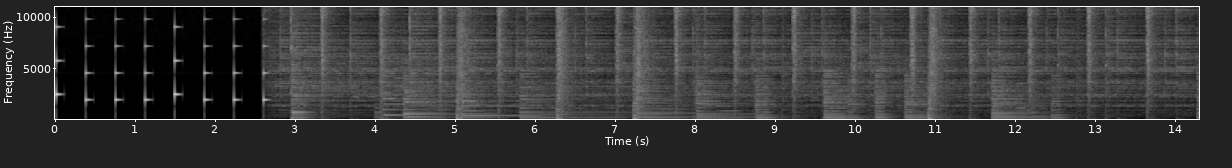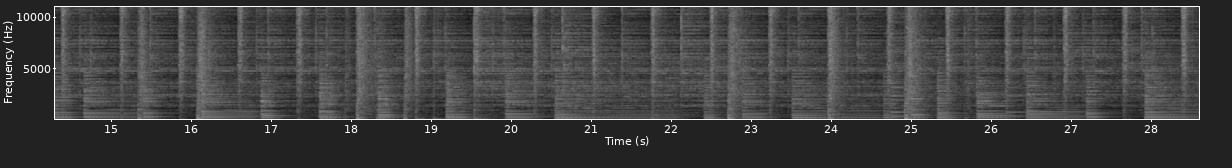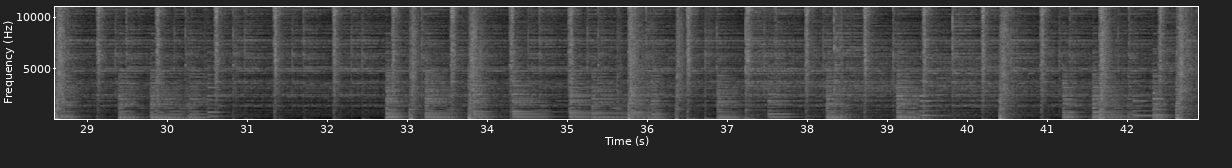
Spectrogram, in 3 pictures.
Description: Jazz Improvisation Backing Track NO BASS for bass players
